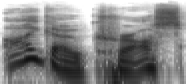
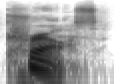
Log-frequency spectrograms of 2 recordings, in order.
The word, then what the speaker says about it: Aygo X: Welcome to the Motoring Podcast, a Toyota Aygo Cross launch special edition. Hello, Hello, Toyota Aygo X. Cross. It's written as X, but it's pronounced Cross.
